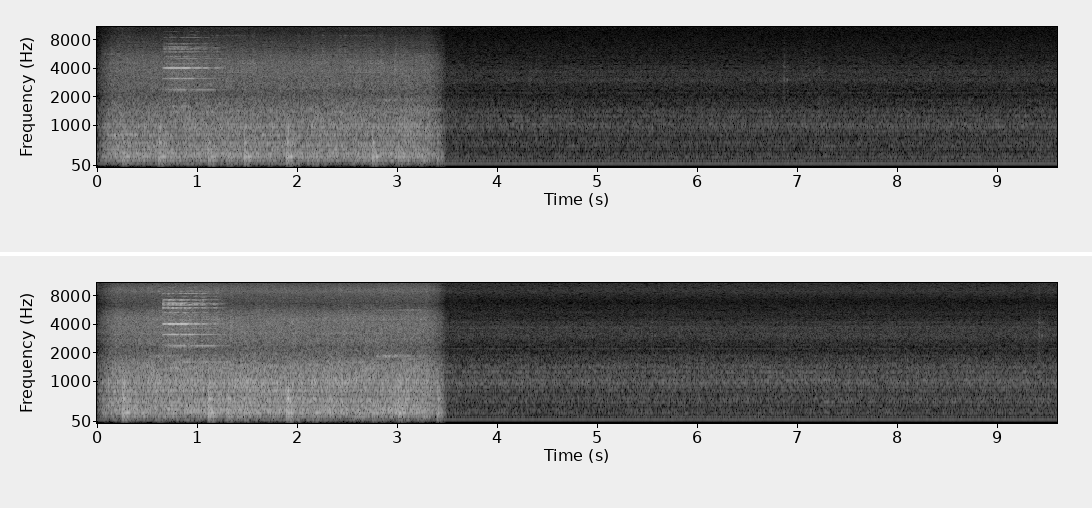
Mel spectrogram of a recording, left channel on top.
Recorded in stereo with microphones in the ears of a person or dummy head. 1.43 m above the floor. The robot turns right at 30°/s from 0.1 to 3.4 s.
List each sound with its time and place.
0.7 s a bell: 70° right (ahead or behind), 0.6 m; by 1.4 s 65° right (ahead or behind), 0.6 m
